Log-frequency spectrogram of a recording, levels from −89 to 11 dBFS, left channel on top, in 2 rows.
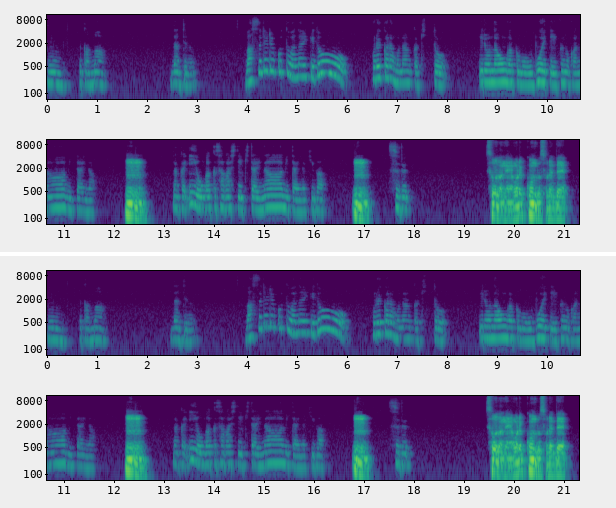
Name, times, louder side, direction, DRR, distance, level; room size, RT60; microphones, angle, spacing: voice 1, 0.0-1.2 2.5-3.0 4.0-6.0 6.5-7.4 7.7-8.0 8.6-11.6 13.2-16.2 17.5-17.9, left 4 dB, 75° left, 0.6 m, -36 dB
voice 2, 12.2-12.6 16.8-17.1 19.5-21.0, right 1 dB, 15° right, 0.3 m, -17 dB
2.6 x 2.4 x 2.3 m
head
